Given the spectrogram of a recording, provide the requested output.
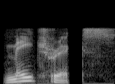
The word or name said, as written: matrix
